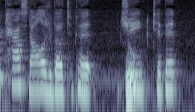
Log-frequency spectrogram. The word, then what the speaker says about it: Tippett: Tippett? Stop it. Are you going to knock it over? Or are you just going to tip it? Okay, I got you. That's how you say it. Tippett.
